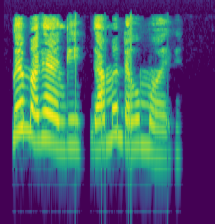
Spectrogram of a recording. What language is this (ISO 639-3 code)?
kln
